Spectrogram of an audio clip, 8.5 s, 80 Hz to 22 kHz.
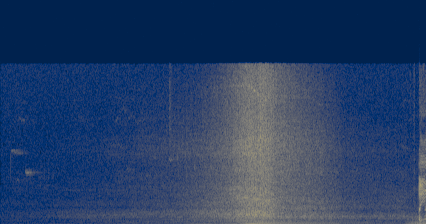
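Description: A Carver One three-wheeler with a 660cc Daihatsu engine driving past: its engine and road noise grow steadily from faint, peak as it passes about five seconds in, then fade away.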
